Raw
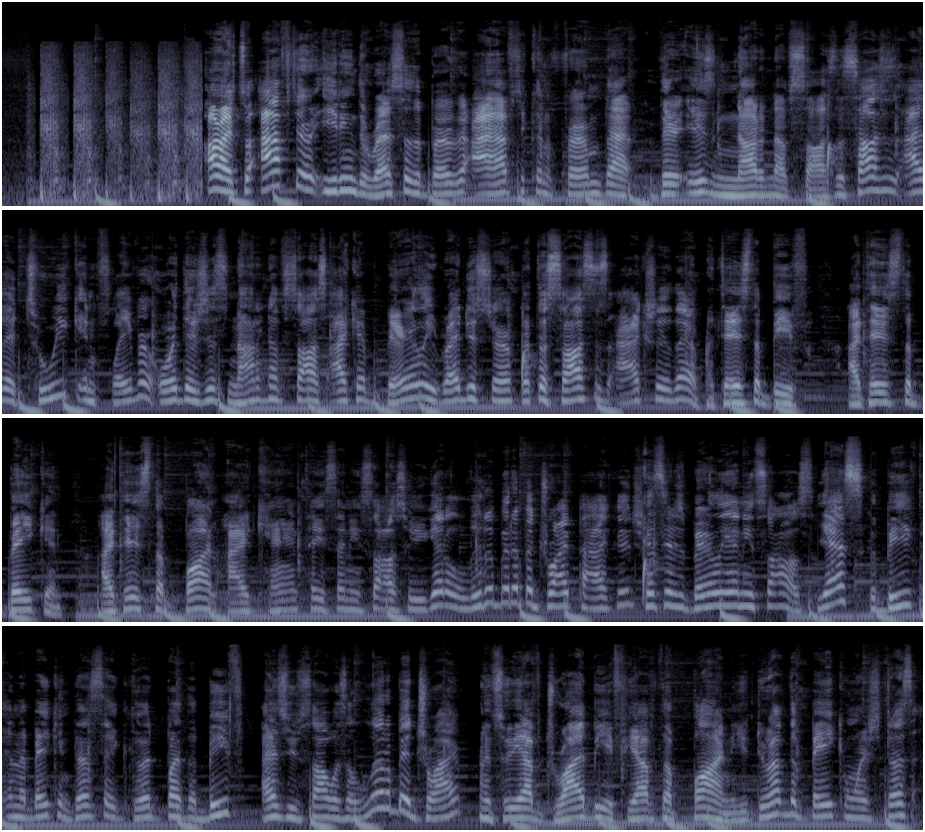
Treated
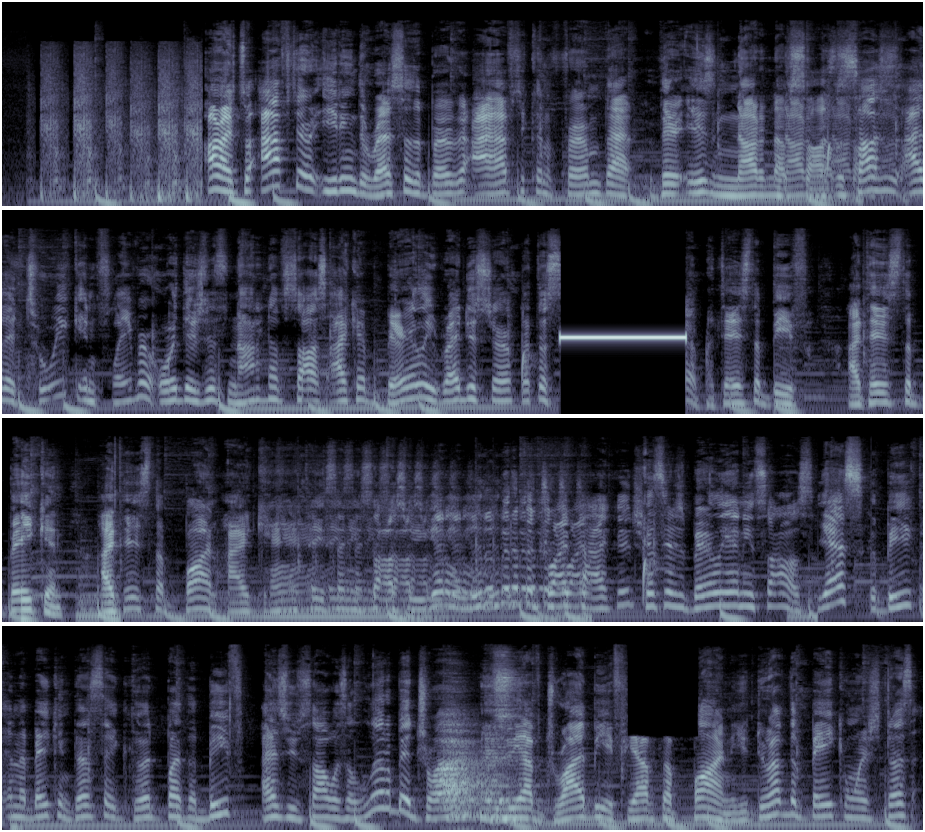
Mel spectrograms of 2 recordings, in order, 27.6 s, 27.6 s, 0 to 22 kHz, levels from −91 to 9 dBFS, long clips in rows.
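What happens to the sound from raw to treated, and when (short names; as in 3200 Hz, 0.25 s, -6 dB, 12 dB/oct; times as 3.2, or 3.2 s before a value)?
1.03–1.92 low shelf 160 Hz +6.5 dB
5.46–6.1 echo throw 0.35 s, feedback 40%, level -7 dB
7.16–9.29 stepped notch 4 Hz 220–5300 Hz
11.09–12.04 bleep 1890 Hz -6 dBFS
13.96–14.7 gain +9.5 dB
15.65–18.24 feedback echo 0.13 s, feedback 47%, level -6 dB
19.93–20.79 HPF 210 Hz
23.94–24.46 reverb throw, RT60 0.86 s, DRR -7 dB
25.41–25.95 brick-wall FIR low-pass 2700 Hz
whole clip: AGC gain up to 9 dB; gain -2 dB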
